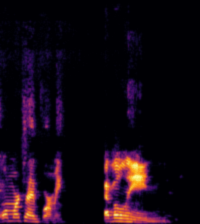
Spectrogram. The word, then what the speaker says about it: Eveline: more time for me eveline as in the ground will story from Dubliners by James Joyce perfect okay i'm getting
